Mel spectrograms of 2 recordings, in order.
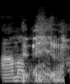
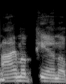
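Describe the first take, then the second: First: It starts with 'ah-ma', said as one word. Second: It starts like the English words 'I'm a'. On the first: The speaker calls it right. "It's I'm a I'm a piano" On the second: The speaker calls it wrong. "Not I'm a piano"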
